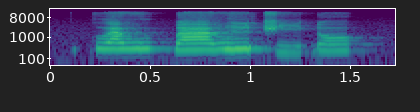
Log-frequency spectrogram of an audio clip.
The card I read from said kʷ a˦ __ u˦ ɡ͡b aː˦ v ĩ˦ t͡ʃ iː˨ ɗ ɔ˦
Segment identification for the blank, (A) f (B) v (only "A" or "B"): B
